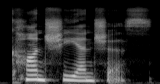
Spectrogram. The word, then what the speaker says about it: conscientious: conscientious Four syllables with the stress on the third, meaning thorough and careful.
